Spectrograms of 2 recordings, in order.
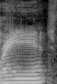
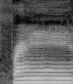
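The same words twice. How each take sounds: First: Ranch with the R sliding toward an F; ranch said like French. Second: French with the F smeared toward an R; French said like ranch. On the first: Answering a friend, Ranch said to blur into French. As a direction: say Ranch so it nearly sounds like French. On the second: Answering a friend, French said to blur into ranch. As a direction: say French so it nearly sounds like ranch. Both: Shown as a demonstration. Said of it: "French and ranch?".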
